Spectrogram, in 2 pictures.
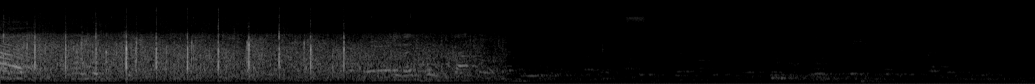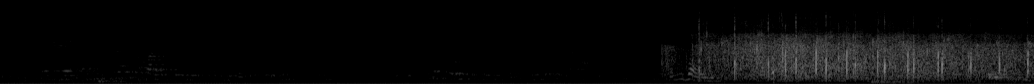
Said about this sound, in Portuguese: Gostaria que você, em primeiro lugar, recebesse uma salva de palmas a todos vocês.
